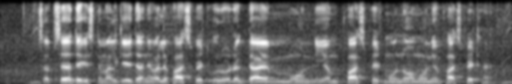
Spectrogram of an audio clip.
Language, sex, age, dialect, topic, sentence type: Hindi, male, 18-24, Kanauji Braj Bhasha, agriculture, statement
